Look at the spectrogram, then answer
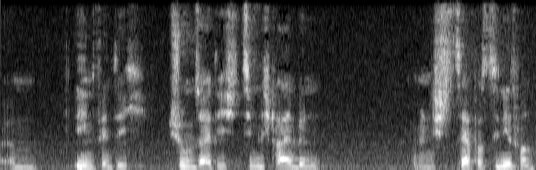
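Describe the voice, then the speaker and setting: A man's dark, mellow tone. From Switzerland, canton of Bern. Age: 20s. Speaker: crypto investor and entrepreneur. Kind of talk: interview.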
